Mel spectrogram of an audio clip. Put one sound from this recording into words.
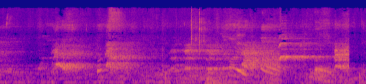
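A woman calls out commands with animation in a large echoing hall.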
